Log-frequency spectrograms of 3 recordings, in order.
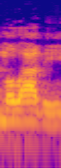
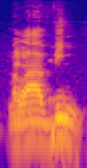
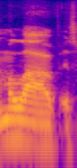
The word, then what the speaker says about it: Molave: have to change it but it's it's a malavi fortunately malav soris on the e at the end okay you guys hear here here first it's not malav is malavi okay yeah I never I've never even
